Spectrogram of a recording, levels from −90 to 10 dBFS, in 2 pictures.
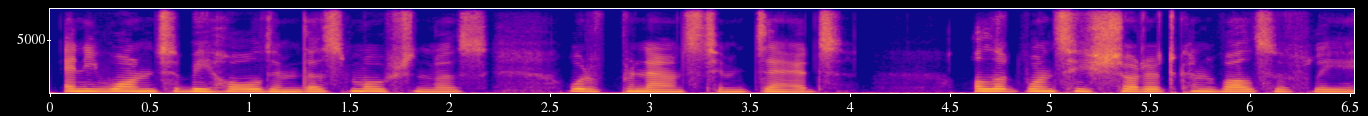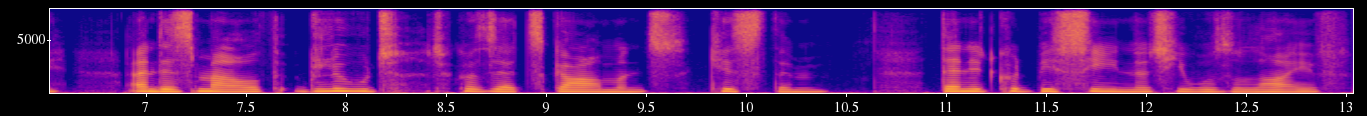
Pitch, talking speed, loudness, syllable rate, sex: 195 Hz, 165 wpm, -20 LUFS, 5.2 syllables/s, female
